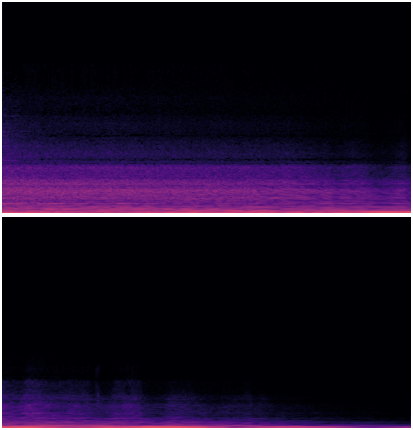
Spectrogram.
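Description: Distorted electric guitar ringing out after the band stops at the end of a hardcore song: a few long held notes that change every couple of seconds, then fade away near the end.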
